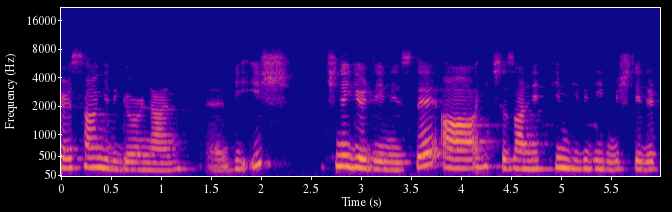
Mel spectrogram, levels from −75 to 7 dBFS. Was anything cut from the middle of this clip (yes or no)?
no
